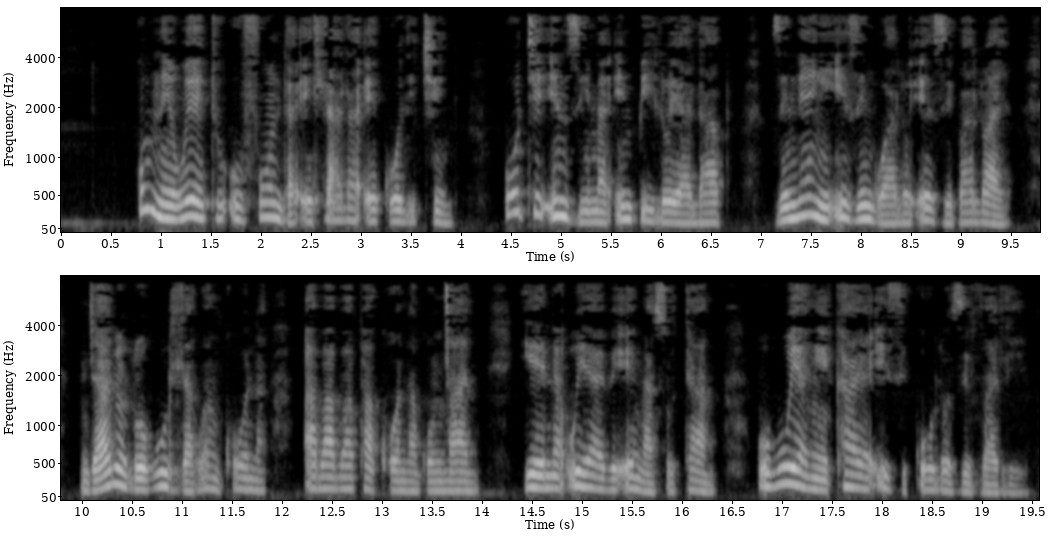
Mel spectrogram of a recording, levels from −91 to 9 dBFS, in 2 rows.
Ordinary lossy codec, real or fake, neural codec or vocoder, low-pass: MP3, 32 kbps; fake; codec, 16 kHz, 16 kbps, FreqCodec, smaller model; 7.2 kHz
